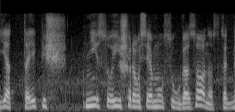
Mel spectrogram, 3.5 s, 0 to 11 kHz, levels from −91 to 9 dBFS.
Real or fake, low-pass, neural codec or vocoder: real; 7.2 kHz; none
